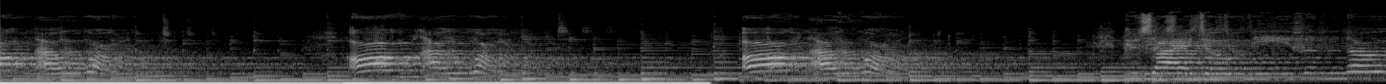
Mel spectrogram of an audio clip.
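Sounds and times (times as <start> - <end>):
bass boosted music: 0.0 - 7.2.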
